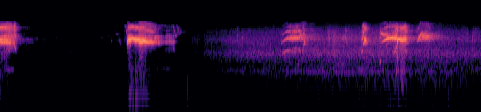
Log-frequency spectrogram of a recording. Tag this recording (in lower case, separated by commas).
bird call, bird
